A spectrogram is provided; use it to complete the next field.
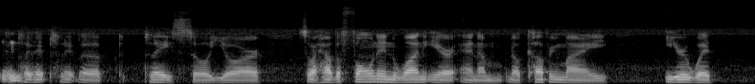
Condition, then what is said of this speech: Stuttering. I tend to stutter more, even though I could still hear myself.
